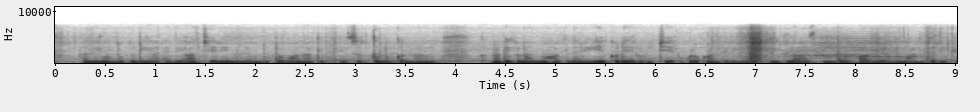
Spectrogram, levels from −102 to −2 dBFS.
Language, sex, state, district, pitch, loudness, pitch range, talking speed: Kannada, female, Karnataka, Mysore, 200 Hz, -28 LUFS, 195-215 Hz, 155 wpm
